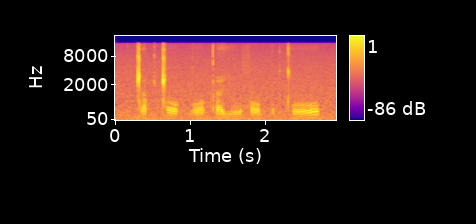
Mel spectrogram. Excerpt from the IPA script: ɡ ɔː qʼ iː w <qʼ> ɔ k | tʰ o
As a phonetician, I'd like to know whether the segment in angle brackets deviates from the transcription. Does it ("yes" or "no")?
yes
